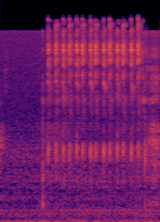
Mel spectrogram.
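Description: Faint, fast run of small, evenly spaced clicks, about a dozen a second, starting about half a second in: a computer mouse's scroll wheel being spun.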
